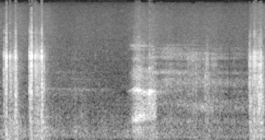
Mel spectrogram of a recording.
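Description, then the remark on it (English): A page is pulled out of a typewriter: short, quiet scratchy rasps with a brief sliding, ratcheting whir in the middle, with no voices. “And Herbert, looking very pleased with himself, takes the page out of the typewriter.”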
